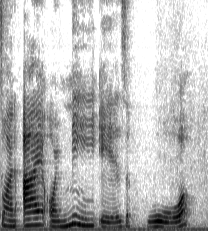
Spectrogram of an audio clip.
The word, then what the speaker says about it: 我: I'm just going to try and give you the best pronunciation as possible. All right? So the first one, I or me, is 我.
